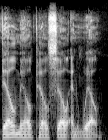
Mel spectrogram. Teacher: The second has to do with the feel-fill merger. Here the vowels E and I are both pronounced I before L sounds.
